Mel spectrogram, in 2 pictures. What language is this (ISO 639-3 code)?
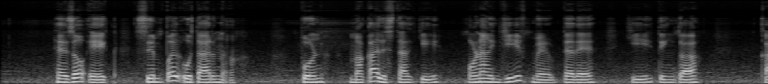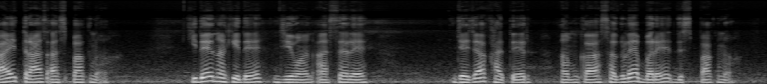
kok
